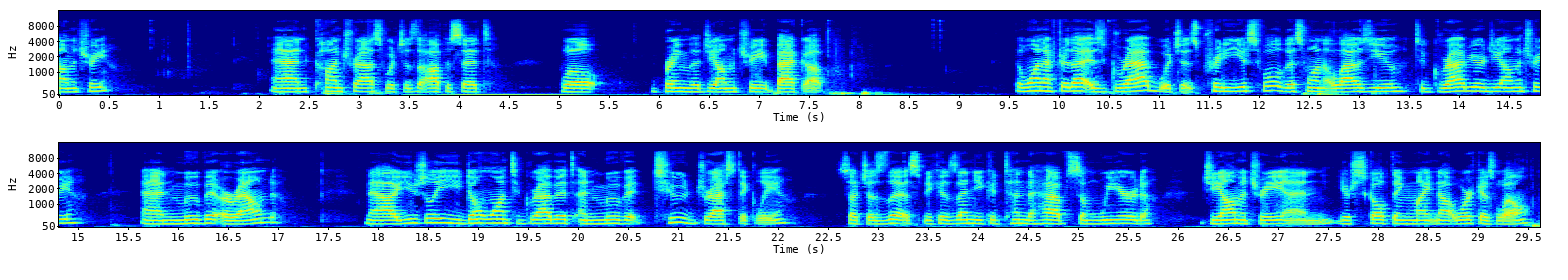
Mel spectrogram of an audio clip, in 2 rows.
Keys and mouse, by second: 3.2-5.9 drag, 8.8-15.7 drag, 12.5 f, 19.1-29.6 drag.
